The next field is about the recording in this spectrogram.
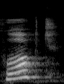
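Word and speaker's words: walk: एंड वक वक एंड वक य एल साइलेंट होता है ठीक है इसलिए हम य बोलते हैं हम सिर्फ डब्लू ए और के ये पढ़ेंगे वक और ईडी के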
